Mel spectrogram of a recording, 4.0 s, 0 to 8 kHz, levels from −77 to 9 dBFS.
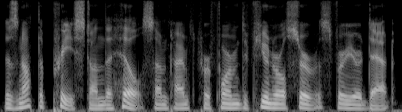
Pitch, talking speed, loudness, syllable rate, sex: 110 Hz, 225 wpm, -19 LUFS, 6.0 syllables/s, male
